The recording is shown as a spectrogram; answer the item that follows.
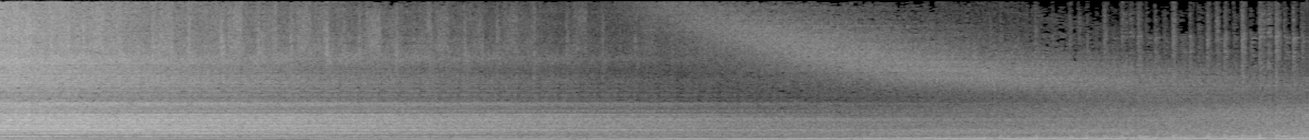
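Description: Liquid drum and bass in a DJ mix, at a quiet passage between tracks. Drums and vocal have dropped away, leaving long, held low synth chords, and the treble is gradually filtered out through the second half.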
